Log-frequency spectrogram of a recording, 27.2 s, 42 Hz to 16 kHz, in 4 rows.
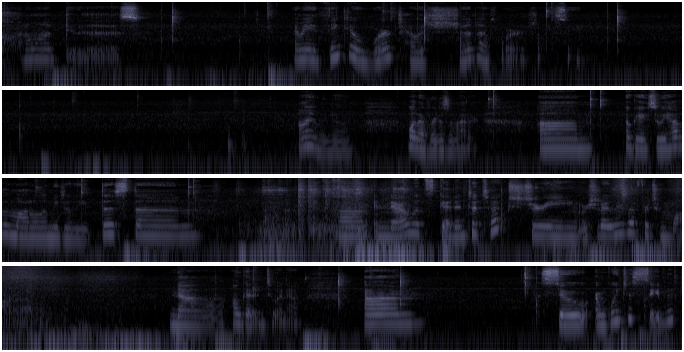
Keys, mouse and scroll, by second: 0.3-1.9 scroll up 4, 1.9-3.6 middle drag, 3.6 s, 4.4-5.9 middle drag, 5.9 click, 6.1-6.7 scroll down 1, 6.7-8.5 middle drag, 8.5 ctrl+z, 10.4-12.1 scroll down 1, 12.1 click, 13.2-14.1 scroll up 1, 14.1 click, 15.2 x, 17.8-19.3 scroll up 4, 19.3-20.2 scroll down 3, 23.7-24.0 scroll down 1, 24.0-27.2 shift+middle drag.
